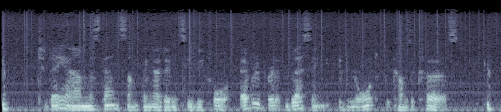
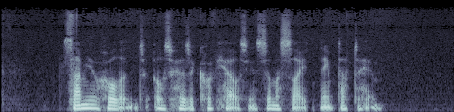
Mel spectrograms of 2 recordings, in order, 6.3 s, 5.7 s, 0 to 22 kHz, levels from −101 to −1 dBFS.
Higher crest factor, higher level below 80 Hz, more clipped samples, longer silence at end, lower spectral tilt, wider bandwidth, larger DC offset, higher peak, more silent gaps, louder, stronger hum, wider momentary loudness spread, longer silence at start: about the same, 16 dB vs 20 dB; first, -44 dBFS vs -50 dBFS; neither; second, 0.1 s vs 0.9 s; about the same, -8 dB/octave vs -7 dB/octave; about the same, 14.5 kHz vs 14.5 kHz; neither; second, -6 dBFS vs -2 dBFS; neither; about the same, -23 LUFS vs -22 LUFS; neither; about the same, 10 LU vs 10 LU; second, 0.05 s vs 0.8 s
